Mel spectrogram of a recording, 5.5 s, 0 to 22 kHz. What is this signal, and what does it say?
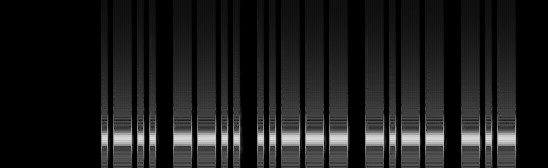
Morse code, heard as a keyed tone, about 20 wpm, 700 Hz. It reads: LZ2YK
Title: DXCC-100 Call Signs - 5 Characters - Repeated 2x - 20wpm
